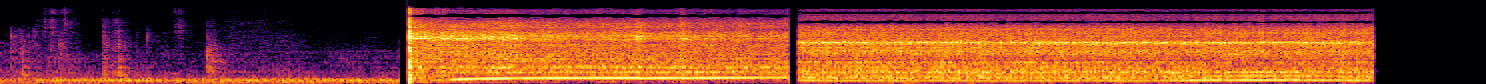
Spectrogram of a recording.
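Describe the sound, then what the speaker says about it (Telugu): A kitchen juicer, used in place of a broken mixer jar, grinds ingredients into a paste. Its motor whirs loudly in two long bursts, then cuts off abruptly, after a quieter opening stretch. "అందువల్ల జ్యూసర్లోనే నేను అన్నీ చేసుకోవాల్సి వస్తుంది."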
